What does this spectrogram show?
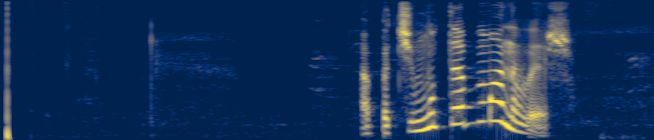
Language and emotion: Russian, angry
